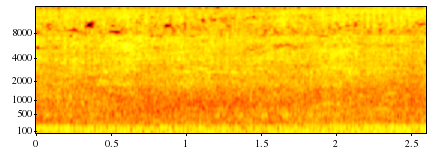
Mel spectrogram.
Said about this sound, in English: We've got our sheriff's office truck pulling into the garage here at the Mico Fire Station.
